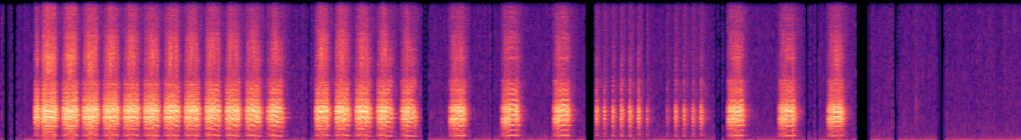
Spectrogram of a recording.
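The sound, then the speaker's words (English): A very loud acrylic cylinder double reed duck call blown in a very small room in a fast run of raspy quacks, then a shorter burst, then slower single quacks with a few stuttering chatters, ending in silence. No talking. “This is an acrylic cylinder double reed duck call.”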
